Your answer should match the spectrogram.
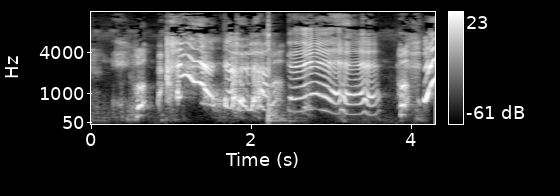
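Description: A young boy laughing in high-pitched bursts, with a longer run of wavering laughter about two and a half seconds in.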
